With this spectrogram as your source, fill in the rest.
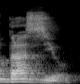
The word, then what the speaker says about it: Brasil: Por exemplo, a palavra Brasil, saímos um pouco do R, agora vamos pro Z, mas Brasil se escreve com S, obviamente, em português. É o som de Z, né?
